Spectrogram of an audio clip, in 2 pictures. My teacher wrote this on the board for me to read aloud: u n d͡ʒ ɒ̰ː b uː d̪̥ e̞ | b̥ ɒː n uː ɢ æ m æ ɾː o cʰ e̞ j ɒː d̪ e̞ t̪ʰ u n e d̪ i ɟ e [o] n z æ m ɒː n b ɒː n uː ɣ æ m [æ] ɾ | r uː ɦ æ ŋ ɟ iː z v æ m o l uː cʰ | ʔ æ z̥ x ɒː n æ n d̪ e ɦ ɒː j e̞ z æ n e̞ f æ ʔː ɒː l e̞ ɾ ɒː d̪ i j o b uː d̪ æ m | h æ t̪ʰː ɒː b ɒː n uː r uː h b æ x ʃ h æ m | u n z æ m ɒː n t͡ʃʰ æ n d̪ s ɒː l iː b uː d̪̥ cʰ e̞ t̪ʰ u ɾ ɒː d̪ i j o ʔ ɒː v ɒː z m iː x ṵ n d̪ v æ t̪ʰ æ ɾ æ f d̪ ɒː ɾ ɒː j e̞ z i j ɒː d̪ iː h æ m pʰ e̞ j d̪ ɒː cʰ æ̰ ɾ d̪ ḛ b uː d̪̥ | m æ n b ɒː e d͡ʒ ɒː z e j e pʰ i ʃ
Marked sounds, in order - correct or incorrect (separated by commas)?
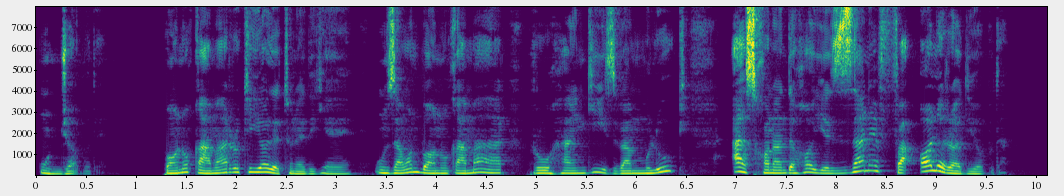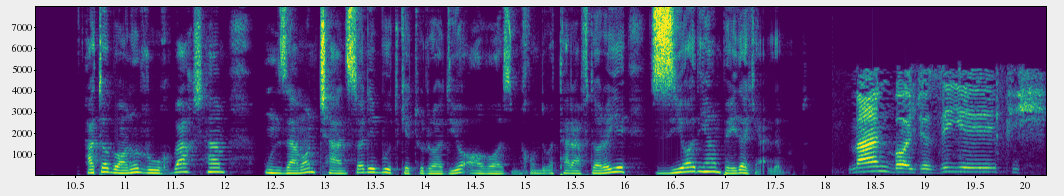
incorrect, correct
